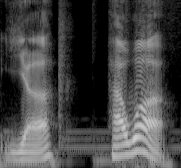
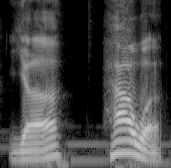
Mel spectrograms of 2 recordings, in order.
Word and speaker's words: Yahweh: So it's Yahweh. Yahweh. Okay? Yahweh. Okay? So, and what does that mean? What does that mean? It says Jehovah, which is the incorrect pronunciation. Again, no J's until about 1525.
